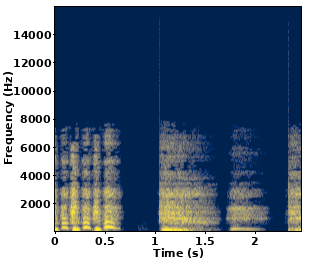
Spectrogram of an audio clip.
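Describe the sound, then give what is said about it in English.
A voice imitates a baby's irregular breathing: five quick, short breathy puffs in a fast run, then a pause and a few longer, slower breaths separated by silences, clear and unaccompanied. “and so they go in and out of this fast, slow breathing”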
